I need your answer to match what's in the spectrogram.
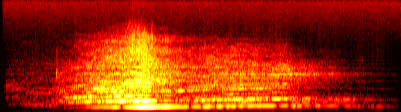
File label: Distant Traffic C; Warframe; Ambience; NineteenNinetyNine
